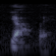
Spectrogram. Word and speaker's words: Yahweh: y h w h there are actually no vowels there so we don't know how to pronounce it but most people say yahweh whenever lord appears in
